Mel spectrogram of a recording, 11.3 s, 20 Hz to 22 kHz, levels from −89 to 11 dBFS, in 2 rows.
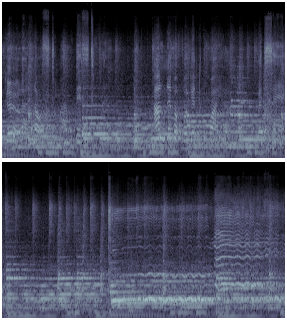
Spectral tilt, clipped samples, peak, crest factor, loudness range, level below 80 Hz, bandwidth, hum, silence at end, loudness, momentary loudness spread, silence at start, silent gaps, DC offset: -3 dB/octave; under 0.1%; -8 dBFS; 18 dB; 4 LU; -48 dBFS; 17.5 kHz; none; 0 s; -26 LUFS; 8 LU; 0 s; none; under 0.1%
